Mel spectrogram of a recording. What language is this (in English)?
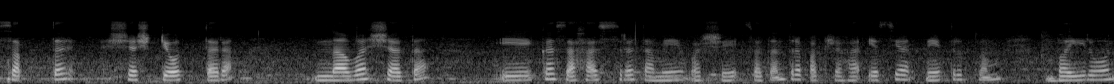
Sanskrit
